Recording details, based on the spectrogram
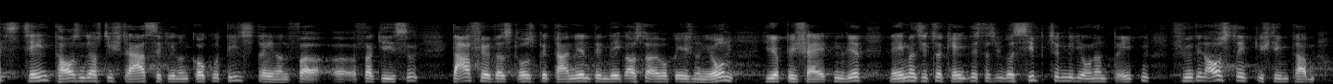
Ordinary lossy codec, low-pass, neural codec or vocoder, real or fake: MP3, 48 kbps; 7.2 kHz; autoencoder, 48 kHz, 32 numbers a frame, DAC-VAE, trained on Japanese speech; fake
